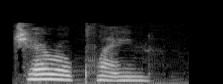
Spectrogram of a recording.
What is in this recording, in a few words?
"chairoplane", English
